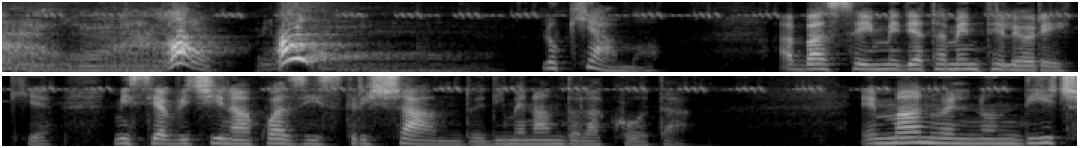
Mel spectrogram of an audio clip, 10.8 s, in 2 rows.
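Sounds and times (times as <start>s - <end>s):
aggressive dog barking: 0.0s - 2.0s
aggressive dog growling: 0.0s - 2.5s
speech: 2.7s - 8.9s, 9.7s - 10.7s.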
